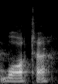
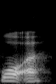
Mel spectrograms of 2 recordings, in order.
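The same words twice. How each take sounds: First: The middle T sound is pronounced strongly. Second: The middle T sound is dropped. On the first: This is how people speak in the speaker's home region. "in my accent, it's like water. Like my um, home accent pronounces the T's really strongly" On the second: This is how people speak in the south of the UK. "We also don't pronounce team words like water here in South U K"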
